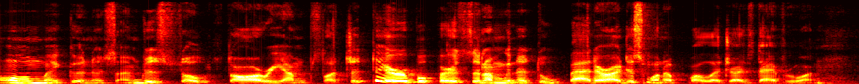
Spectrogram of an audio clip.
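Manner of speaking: over-the-top fake tearful sobbing voice, swooping. Mocking influencers' fake apology videos: mock sob-story apology. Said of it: "make a whole sob story about".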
